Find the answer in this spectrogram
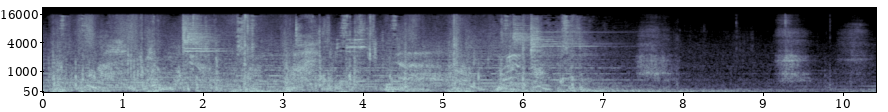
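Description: Sword fight: steel blades clashing with short bright rings, mixed with thuds and men's grunts over dramatic film music. The clashing dies away over the last few seconds.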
